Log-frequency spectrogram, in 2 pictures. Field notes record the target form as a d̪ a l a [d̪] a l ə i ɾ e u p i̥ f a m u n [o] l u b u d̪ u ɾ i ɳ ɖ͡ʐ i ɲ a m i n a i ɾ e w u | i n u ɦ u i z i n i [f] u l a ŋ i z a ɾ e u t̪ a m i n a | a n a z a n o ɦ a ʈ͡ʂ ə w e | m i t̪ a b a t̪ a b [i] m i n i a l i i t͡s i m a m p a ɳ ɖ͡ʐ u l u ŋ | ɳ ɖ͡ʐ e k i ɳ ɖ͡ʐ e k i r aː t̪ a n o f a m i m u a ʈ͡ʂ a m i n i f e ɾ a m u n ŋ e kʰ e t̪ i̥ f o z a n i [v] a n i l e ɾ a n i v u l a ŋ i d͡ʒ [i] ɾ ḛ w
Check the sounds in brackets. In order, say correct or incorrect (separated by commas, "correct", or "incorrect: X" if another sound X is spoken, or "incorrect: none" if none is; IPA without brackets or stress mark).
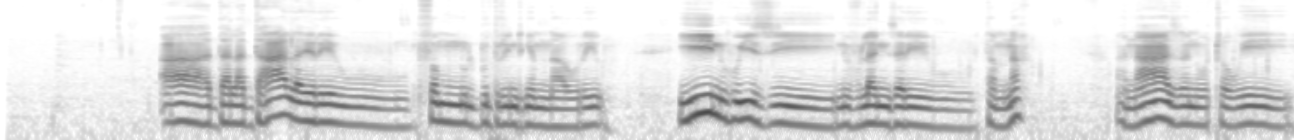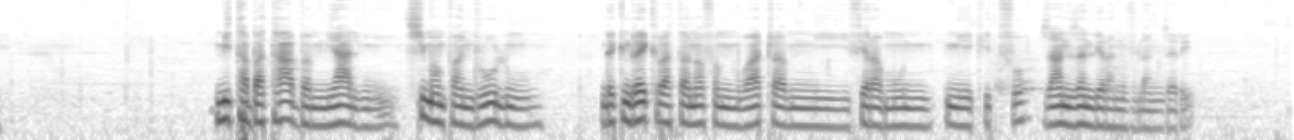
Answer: correct, incorrect: u, incorrect: v, incorrect: a, incorrect: z, incorrect: a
